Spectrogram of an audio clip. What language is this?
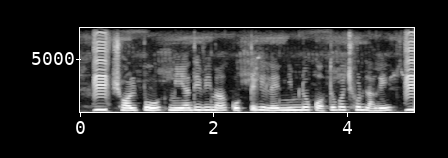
Bangla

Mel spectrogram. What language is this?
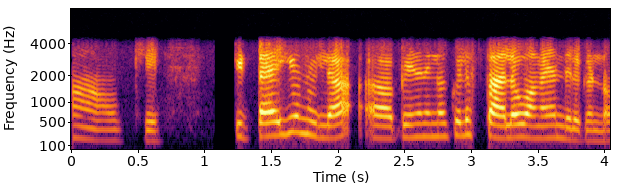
Malayalam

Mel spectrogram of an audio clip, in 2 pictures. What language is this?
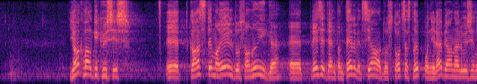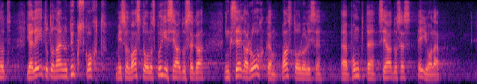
Estonian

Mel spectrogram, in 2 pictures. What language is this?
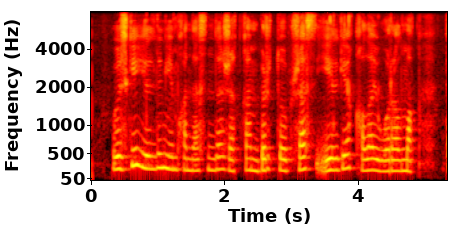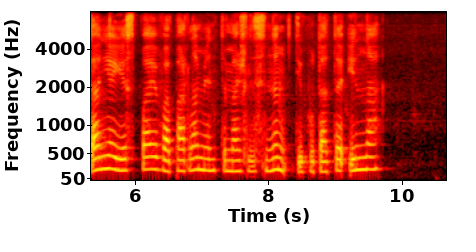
Kazakh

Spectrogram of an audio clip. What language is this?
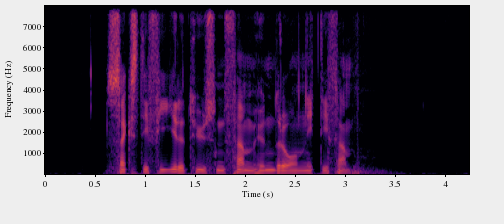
Norwegian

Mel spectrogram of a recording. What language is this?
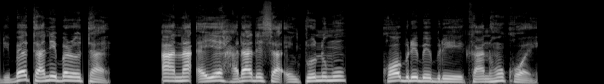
Akan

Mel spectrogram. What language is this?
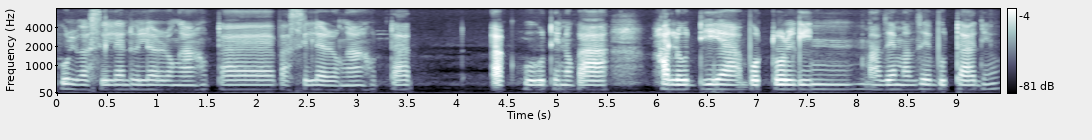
Assamese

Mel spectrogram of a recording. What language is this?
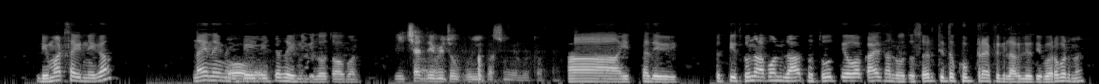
Marathi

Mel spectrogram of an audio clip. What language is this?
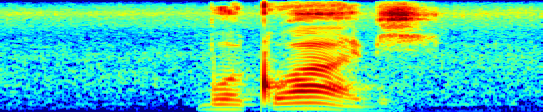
Southern Sotho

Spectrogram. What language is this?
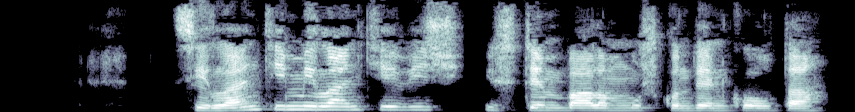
Mari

